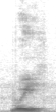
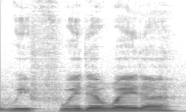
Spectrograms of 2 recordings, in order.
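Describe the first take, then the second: First: Only one short syllable is produced. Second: A few sounds are replaced, mainly r with w. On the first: "the severe is just" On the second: "a mild disorder would be"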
